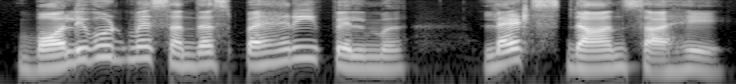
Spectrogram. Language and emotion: Sindhi, neutral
